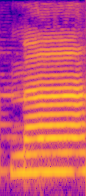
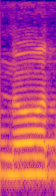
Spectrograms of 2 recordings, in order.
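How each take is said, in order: First: The vowel is open with the jaw dropped. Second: The vowel is held back with the jaw closed. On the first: The speaker calls it right. "dibuka rahang mulutnya" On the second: The speaker calls it wrong. "jangan ne ne tertahan"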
